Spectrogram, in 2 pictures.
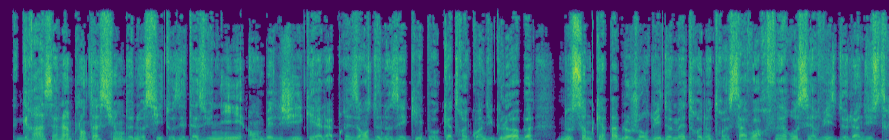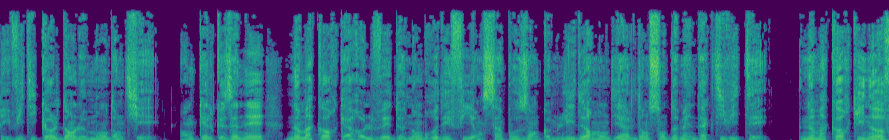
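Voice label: French, male, corporate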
